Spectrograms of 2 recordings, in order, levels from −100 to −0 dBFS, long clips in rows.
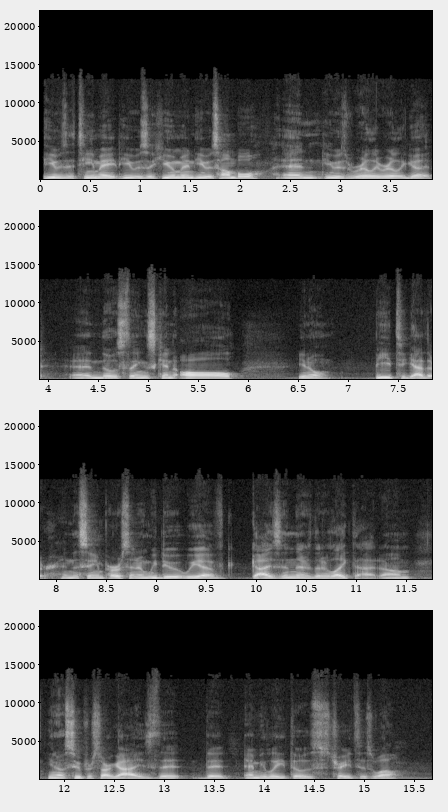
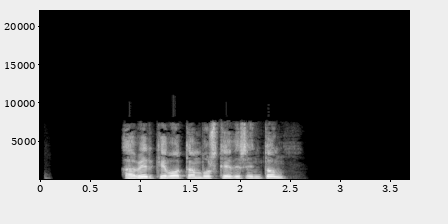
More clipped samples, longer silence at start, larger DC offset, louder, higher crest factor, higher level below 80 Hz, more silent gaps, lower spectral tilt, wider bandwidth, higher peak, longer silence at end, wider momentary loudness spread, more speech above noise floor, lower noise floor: neither; second, 0.05 s vs 0.85 s; neither; second, -23 LUFS vs -14 LUFS; about the same, 18 dB vs 16 dB; about the same, -56 dBFS vs -58 dBFS; neither; about the same, -6 dB/octave vs -5 dB/octave; first, 13 kHz vs 7.8 kHz; second, -4 dBFS vs 0 dBFS; second, 0.35 s vs 1.25 s; first, 8 LU vs 5 LU; second, 30 dB vs over 77 dB; second, -52 dBFS vs under -90 dBFS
